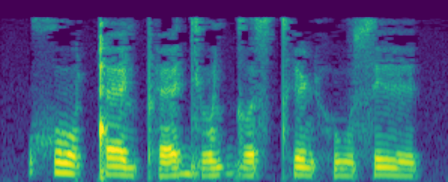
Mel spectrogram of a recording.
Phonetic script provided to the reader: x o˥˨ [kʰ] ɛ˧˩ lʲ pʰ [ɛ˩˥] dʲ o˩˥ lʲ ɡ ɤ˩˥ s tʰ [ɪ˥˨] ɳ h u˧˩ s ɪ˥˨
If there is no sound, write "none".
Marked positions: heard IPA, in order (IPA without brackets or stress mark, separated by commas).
ǃ, ɛ˩˥, ɪ˥˨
